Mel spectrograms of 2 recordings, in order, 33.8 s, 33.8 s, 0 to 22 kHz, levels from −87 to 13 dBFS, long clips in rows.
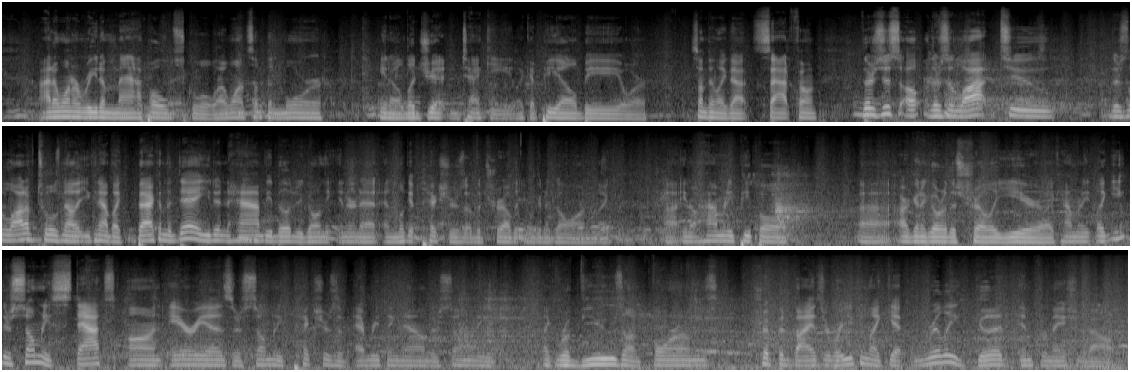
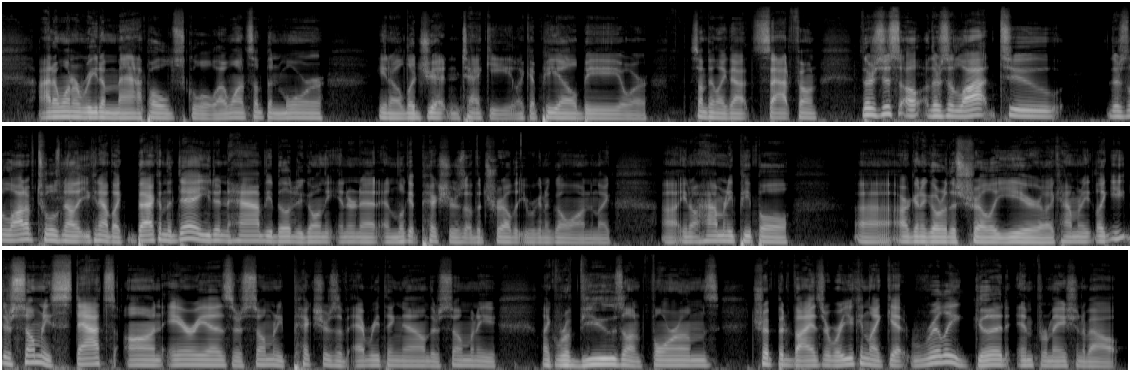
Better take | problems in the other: second | crowd noise; noticeable; throughout; 10 dB below the speech

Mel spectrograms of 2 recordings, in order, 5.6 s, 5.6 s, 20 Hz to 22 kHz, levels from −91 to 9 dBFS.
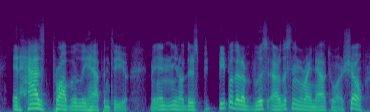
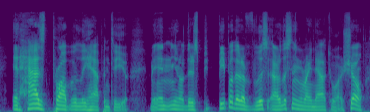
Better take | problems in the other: second | muffled; slightly; fading above 2.5 kHz

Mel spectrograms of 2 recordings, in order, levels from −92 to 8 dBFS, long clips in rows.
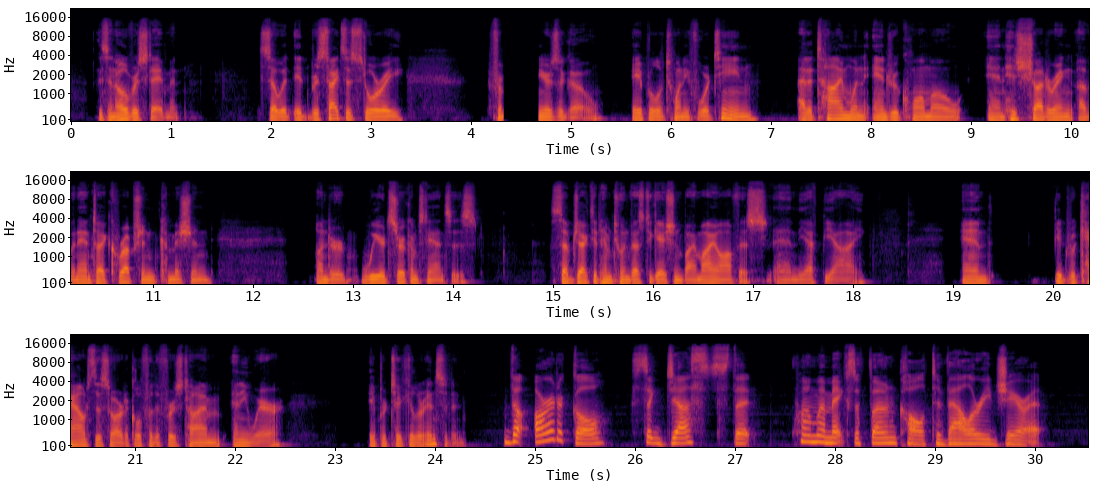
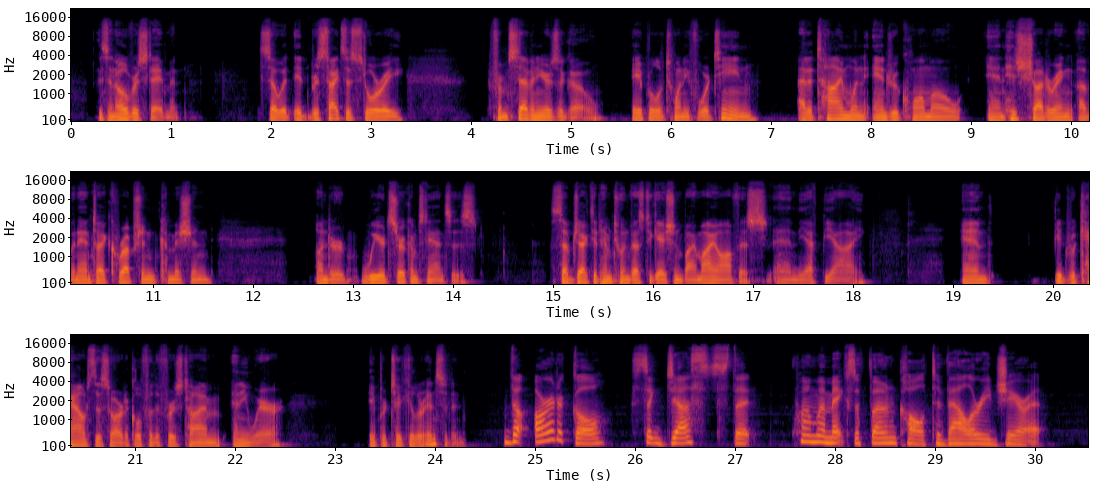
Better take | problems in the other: second | audio cutting out; at 4.5 s

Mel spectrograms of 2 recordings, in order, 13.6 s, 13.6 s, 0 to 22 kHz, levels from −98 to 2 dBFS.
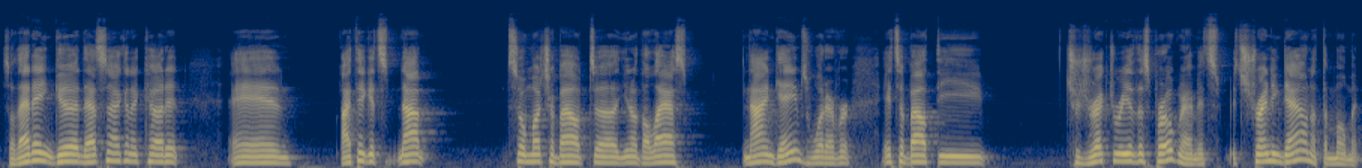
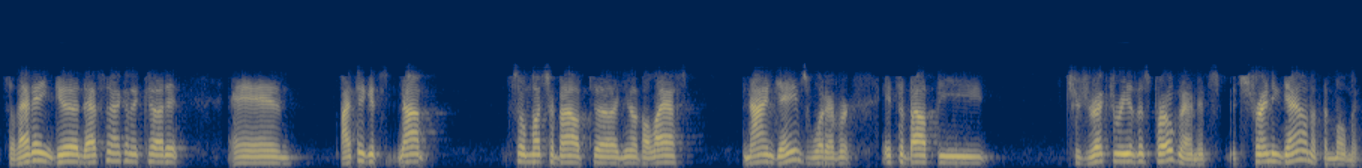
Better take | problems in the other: first | phone-call audio; poor line

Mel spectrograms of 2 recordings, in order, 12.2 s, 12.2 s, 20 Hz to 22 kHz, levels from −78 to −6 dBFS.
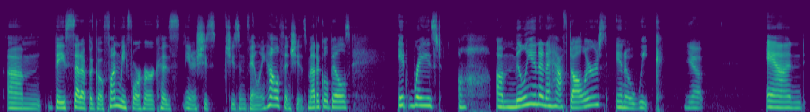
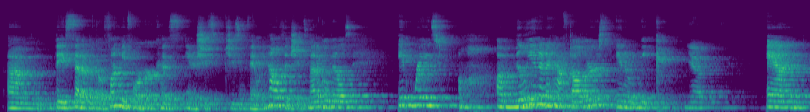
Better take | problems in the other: first | off-mic speech; somewhat distant // room echo; noticeable; dies away in 1.3 s

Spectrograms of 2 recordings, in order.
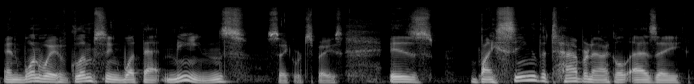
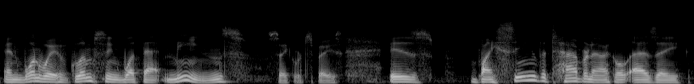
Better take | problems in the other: first | muffled; very; fading above 3.5 kHz

